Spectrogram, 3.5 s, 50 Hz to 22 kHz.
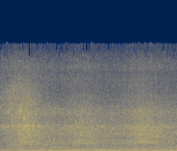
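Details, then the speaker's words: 2001 Chevy Suburban revved after fitting a brand-new AC belt and tightening the belts: engine revs up and holds steady with an even drone, no chirp or squeal from the belts; runs healthy. "It's been good, no squeaks. Let's give her a little rev."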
